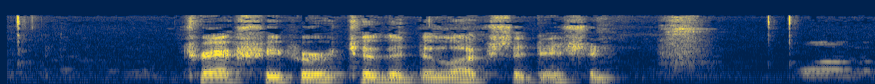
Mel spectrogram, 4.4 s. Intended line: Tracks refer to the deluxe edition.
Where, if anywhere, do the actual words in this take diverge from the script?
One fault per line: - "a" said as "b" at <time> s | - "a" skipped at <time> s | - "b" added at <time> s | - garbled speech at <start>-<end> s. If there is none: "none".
none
